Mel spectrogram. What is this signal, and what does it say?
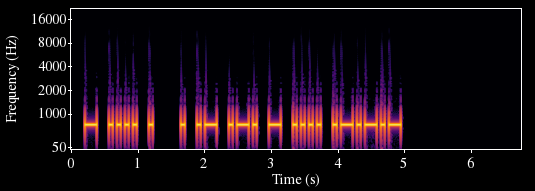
Morse code, heard as a keyed tone, about 20 wpm, 700 Hz. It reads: THE EARTH.
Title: Sentences from Top 1000 Words - Review Part 3 - 20wpm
